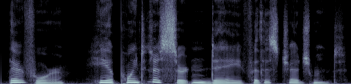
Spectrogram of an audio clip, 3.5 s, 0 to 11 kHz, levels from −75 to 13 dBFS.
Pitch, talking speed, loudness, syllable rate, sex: 185 Hz, 155 wpm, -15 LUFS, 5.1 syllables/s, female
